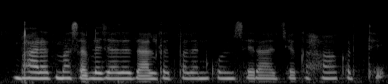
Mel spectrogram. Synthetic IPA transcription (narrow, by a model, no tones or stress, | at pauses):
bʱaːɾət̪mãsəblezjaːd̪ad̪a̰ːlkeʊt̪̚paːd̪ənkoːnseɾaːd͡ʒjəkhakəɾt̪ʰe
